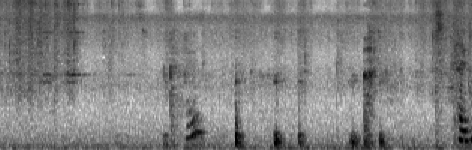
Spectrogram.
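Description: Mostly near silence, broken by a few faint, short voice sounds from a child straining: a brief hum a little after two seconds in, then several short grunts spread over the next few seconds as she pushes the artificial tree's top section into its pole.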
